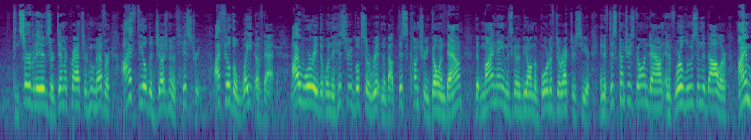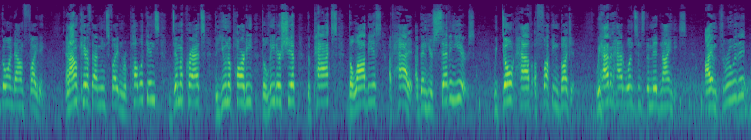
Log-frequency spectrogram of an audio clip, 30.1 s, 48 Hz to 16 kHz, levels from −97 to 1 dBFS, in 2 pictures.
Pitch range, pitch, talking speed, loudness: 190-240 Hz, 220 Hz, 210 wpm, -24 LUFS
